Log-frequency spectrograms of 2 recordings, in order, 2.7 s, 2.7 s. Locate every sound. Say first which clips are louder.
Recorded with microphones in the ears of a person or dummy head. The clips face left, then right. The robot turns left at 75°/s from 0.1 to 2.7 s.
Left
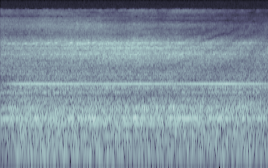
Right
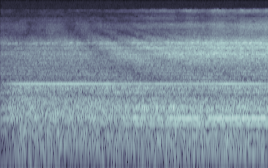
0.0 s a drone: left 5 dB; 130° left; by 2.7 s 65° right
